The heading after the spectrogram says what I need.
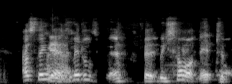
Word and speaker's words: Middlesbrough: they pronounce certain towns Durham. like Edinburgh or Middlesbrough. They always put the borough. Edinburgh or Middlesbrougugh. No, it's Middlesbrough.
